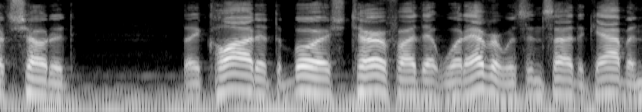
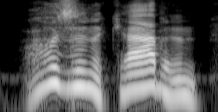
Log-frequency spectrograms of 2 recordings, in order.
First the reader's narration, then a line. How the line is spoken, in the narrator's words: asked Johnny, panting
